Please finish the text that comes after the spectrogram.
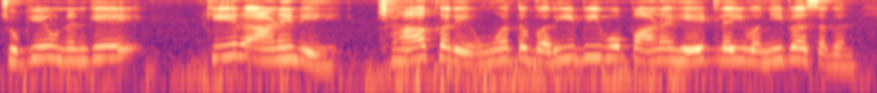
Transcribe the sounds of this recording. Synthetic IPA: d͡ʑʰoːk̬eʊn̤ənɪ̆kʰeː | keːɾaːɽ̃eɗet͡ɕʰaːkɐɾeũːə̃t̪ɐʋɐɾibiopaːɽ̃ɦeːʈlɐiʋɐɲipijasɐɡʱənɪ̆

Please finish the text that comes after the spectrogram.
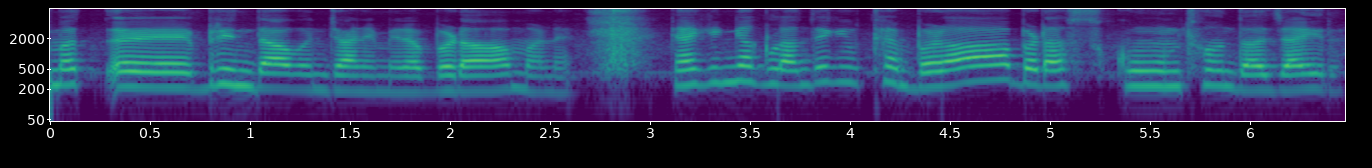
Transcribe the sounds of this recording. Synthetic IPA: məbɾɪ̃nd̪aːʋənd͡ʒaːɽ̃eːmeːɾaːbəɽamənɛkãːkiĩjãːɡlãːnd̪eːkiʊt̪ʰːɛ̃bəɽabəɽaːsʊ̥kuːnt̪ʰoʊ̃nd̪aːd͡ʒaːiɾ

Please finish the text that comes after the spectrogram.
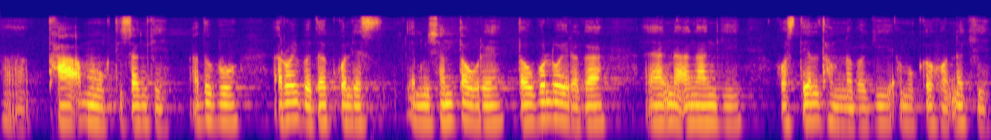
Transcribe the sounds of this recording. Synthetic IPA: tʰaɐ̰mumuk̚tisɐŋkʰiɐ̰dubu | ɐ̰ɾojbɐdɐkʰoled͡ʒ | enmisɐntɐwɾetɐwbɐlojɾɐɡɐ | ɐ̰jak̚nɐɐŋaŋɡi | hosteltʰɐmnɐbɐɡiɐ̰mukːɐɦot̚nɐkʰi

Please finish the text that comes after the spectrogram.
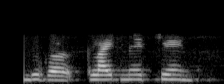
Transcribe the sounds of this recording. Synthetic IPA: d̪uɡəklajʈmet͡ʃen

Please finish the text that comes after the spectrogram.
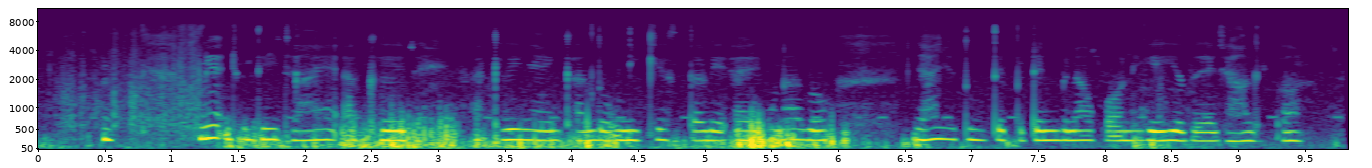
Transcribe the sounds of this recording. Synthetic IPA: unijaʔd͡ʒʰud̪id͡ʒaɦãɛ̃ʔa̰kʰəɾakʰɾiɲakʰand̪ɔʔunikɛst̪aɽɛʔajɔnad̪ɔd͡ʒaɦãɲat̪umt̪ɛpɛʈɛnbinawkauniɡɛijɔd̪ɾɛd͡ʒaɦãlɛkʰa

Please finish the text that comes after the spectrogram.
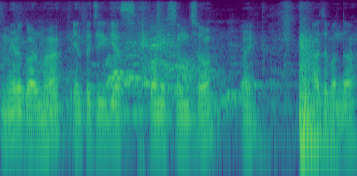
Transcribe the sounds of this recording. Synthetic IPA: meɾoɡʱʌrmaelped͡ziɡaskʌneksʌnt͡sʰʌɦʌj | a̰d͡zʌbʱʌnd̪a

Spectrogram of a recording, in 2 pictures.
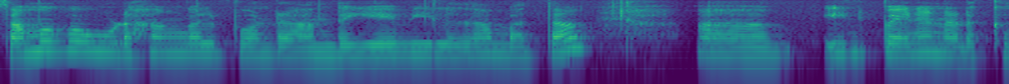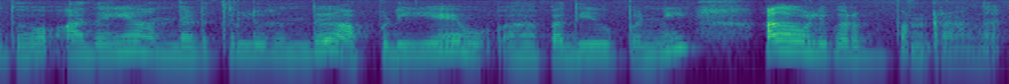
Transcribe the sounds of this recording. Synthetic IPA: sɐmuːɣɐʊɽɐɣɐŋɡɐɭpoːnrɐːnd̪ɐeːʋɪjɪlɛlːãːmpaːɾt̪aː | ɪpːɐɛnːɐnɐɽɐkːɯðoːʔɐðɐjɐ̃ɐnd̪ɐɪɽɐt̪ːɪlɪɾɯnd̪ɯɐpːɐɽɪjeːpɐðɪʋɯpɐɳːiɐðɐ̃ɔɭipɐɾɐp̬ːɯpɐ̰ɳːɾaːŋɡɐ̰

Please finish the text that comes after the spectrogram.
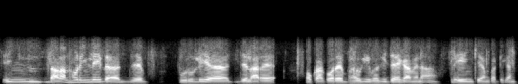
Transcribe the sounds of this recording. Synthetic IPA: iɲd̪aɽanɦɔɽiɲlejd̪ad͡ʒɛ | puɾulijad͡ʒɛlaɾɛ | ɔkakɔɾɛbʱəwɡibʱəɡid͡ʒaɛɡamɛna̰ʔa | leiɲkɛjamkəʈḭkan

